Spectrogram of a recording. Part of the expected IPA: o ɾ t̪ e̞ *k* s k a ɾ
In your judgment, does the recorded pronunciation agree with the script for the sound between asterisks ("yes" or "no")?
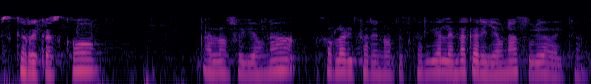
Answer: no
